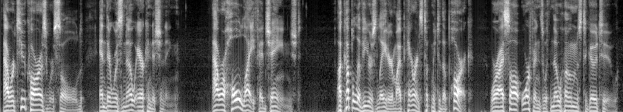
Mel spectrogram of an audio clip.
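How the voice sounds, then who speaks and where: Man playing an earnest, animated charitable pop star. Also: on the low side, unhurried. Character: charitable male pop star recounting his childhood. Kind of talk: scripted first-person speech.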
